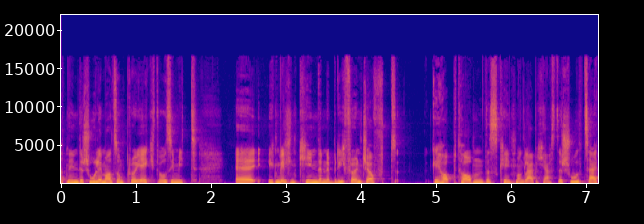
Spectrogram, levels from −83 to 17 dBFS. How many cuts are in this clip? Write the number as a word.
zero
